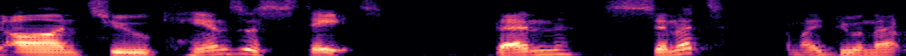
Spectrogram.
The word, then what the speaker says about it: Sinnott: Moving on to Kansas State, Ben Sinnott.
